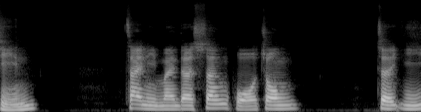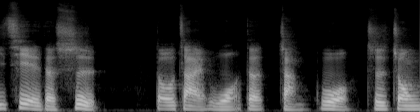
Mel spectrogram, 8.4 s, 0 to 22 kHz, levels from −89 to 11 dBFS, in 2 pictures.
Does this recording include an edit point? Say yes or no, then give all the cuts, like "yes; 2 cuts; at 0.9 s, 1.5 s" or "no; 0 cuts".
no; 0 cuts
